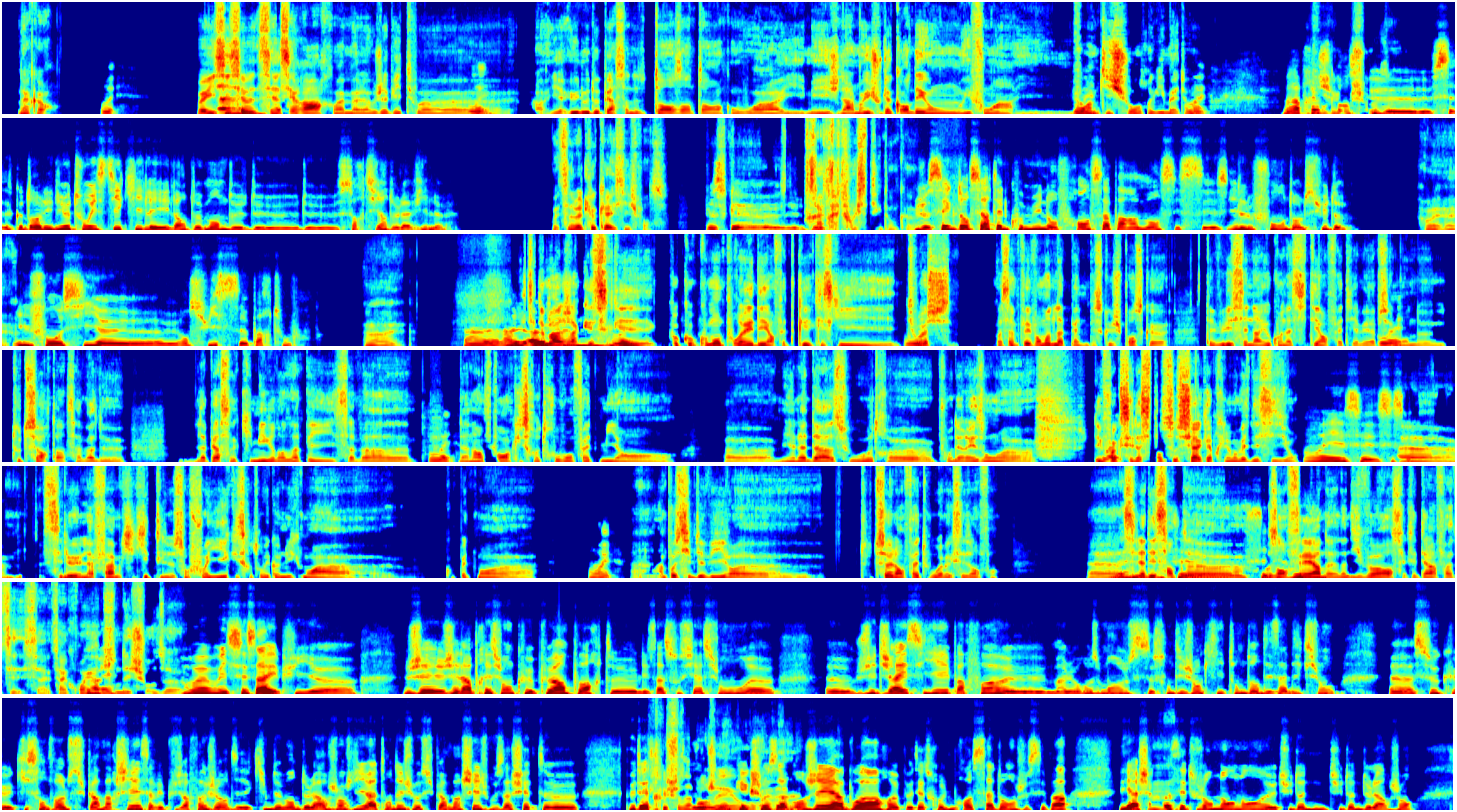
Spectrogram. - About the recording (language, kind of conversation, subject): French, unstructured, Quel est ton avis sur la manière dont les sans-abri sont traités ?
- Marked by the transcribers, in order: unintelligible speech; blowing; unintelligible speech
